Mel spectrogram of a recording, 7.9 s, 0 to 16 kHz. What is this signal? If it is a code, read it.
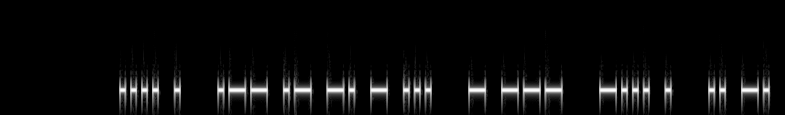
Morse code, heard as a keyed tone, about 22 wpm, 700 Hz. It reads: HE WANTS TO BE IN
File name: practice / 22wpm / Sentences with 4-Word Phrases - 22wpm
